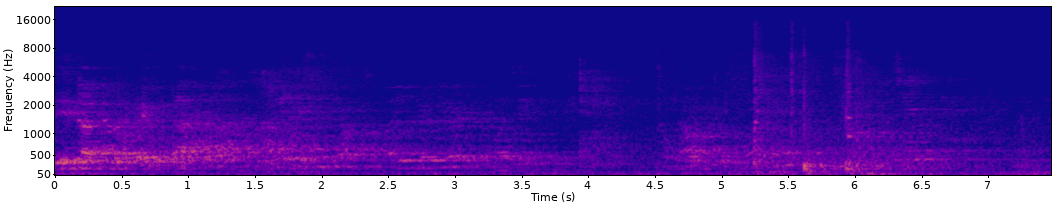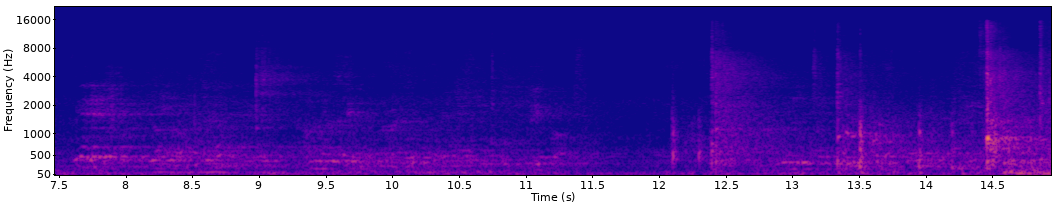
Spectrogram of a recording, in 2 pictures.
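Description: Rackets hit a shuttlecock with sharp taps in a large echoing hall.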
